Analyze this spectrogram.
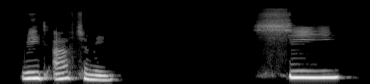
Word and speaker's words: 西: 西 sounds a little bit like the first sound of sheep, but when pronouncing 西, again, your tongue should be more flat and you need to stretch your mouth to two sides. 西.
